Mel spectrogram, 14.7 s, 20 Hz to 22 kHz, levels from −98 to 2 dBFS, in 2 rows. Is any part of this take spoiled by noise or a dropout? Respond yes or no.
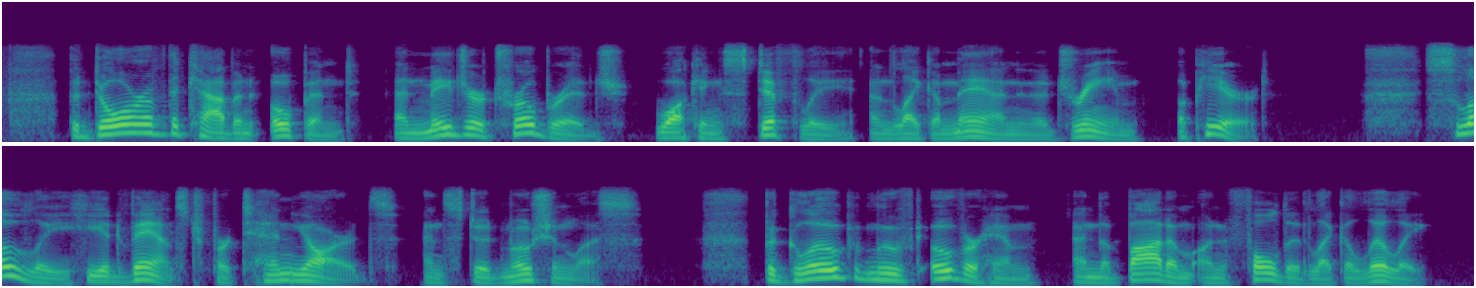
no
